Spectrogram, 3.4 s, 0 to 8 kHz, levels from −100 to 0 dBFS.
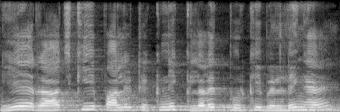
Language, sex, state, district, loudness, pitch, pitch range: Hindi, male, Uttar Pradesh, Lalitpur, -14 LUFS, 180 Hz, 170-195 Hz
